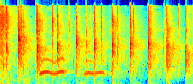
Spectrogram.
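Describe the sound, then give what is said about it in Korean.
Clapping for club members at the close of a discussion recording, a small group applauding in uneven, scattered claps. “저 우리 수고해준 그 모든 동아리원들 위해 박수 한번.”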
